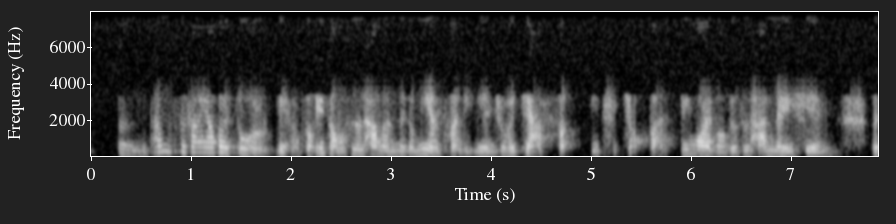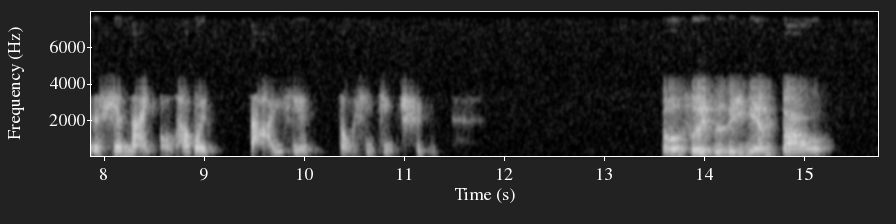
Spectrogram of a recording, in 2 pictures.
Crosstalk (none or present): none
